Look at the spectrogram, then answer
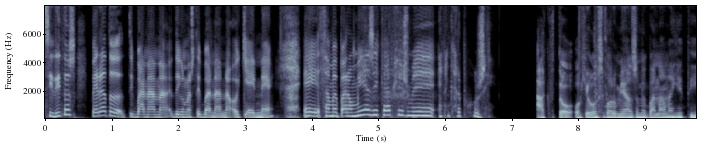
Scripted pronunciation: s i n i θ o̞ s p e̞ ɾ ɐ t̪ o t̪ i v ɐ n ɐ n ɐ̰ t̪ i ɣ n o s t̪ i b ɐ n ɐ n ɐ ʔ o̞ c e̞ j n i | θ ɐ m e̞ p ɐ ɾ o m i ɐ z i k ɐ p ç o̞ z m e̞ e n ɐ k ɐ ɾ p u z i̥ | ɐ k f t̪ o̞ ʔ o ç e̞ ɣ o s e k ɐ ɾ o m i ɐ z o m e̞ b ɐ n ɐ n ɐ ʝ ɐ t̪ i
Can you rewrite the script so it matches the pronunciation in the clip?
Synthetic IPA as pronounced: s i n i θ o̞ s p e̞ ɾ ɐ t̪ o t̪ i b ɐ n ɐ n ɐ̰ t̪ i ɣ n o s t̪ i b ɐ n ɐ n ɐ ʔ o̞ c e̞ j n e | θ ɐ m e̞ p ɐ ɾ o m i ɐ z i k ɐ p ç o̞ z m e̞ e n ɐ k ɐ ɾ p u z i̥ | ɐ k f t̪ o̞ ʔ o ç e̞ ɣ o s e p ɐ ɾ o m i ɐ z o m e̞ b ɐ n ɐ n ɐ ʝ ɐ t̪ i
